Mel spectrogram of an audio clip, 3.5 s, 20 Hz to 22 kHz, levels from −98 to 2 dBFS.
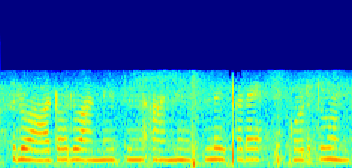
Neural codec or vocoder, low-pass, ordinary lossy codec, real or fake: vocoder, 44.1 kHz, 128 mel bands, Pupu-Vocoder; 7.2 kHz; AAC, 16 kbps; fake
